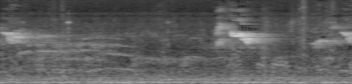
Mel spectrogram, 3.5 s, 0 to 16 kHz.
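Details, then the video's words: Sooty-headed bulbul used as a song lure for other bulbuls: a chirpy phrase at the start, a quiet gap, then a louder burst of bright notes and a final short phrase, with low background hum. "Kicauan Kutilang Gacor DOOR, Jagonya Buat PANCINGAN, 100% Pasti Langsung BUNYI"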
